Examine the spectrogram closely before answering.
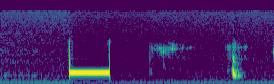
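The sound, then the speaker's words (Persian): A telephone busy tone follows a disconnected call: one short, steady, mid-pitched beep stands out clearly, followed by a couple of faint brief blips. “متاسفانه تماس اینا قطع شد.”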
